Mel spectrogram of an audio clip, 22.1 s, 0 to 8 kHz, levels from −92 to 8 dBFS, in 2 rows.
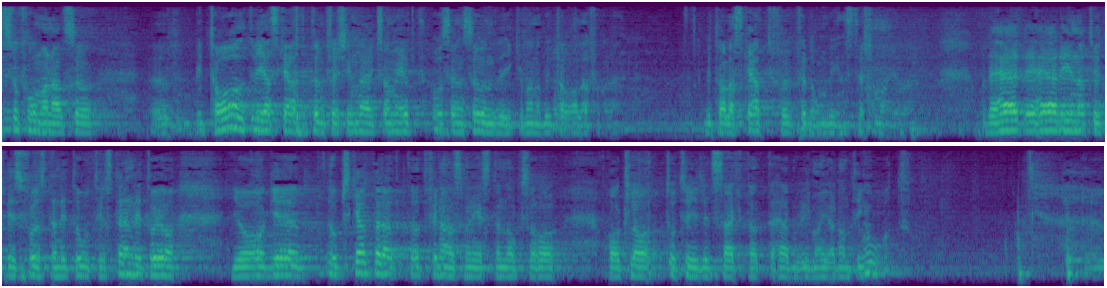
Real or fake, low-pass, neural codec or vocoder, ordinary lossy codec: fake; 7.2 kHz; vocoder, 24 kHz, 100 mel bands, Vocos; MP3, 32 kbps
